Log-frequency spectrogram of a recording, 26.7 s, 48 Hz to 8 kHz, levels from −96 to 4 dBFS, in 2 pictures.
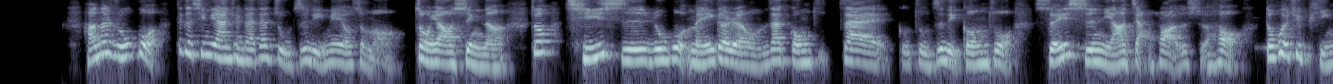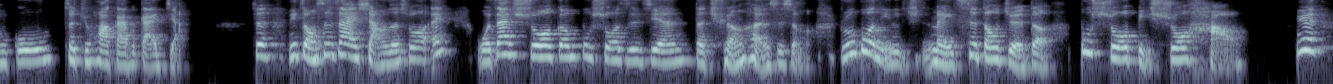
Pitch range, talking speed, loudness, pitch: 180-260 Hz, 225 characters per minute, -26 LUFS, 205 Hz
